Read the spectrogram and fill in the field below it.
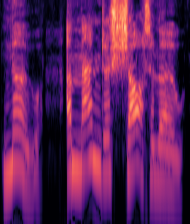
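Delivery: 'Chartelot' said firmly and loudly, correct English; loud, contemptuous correction of the name. Acted. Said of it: "she said in a loud voice".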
